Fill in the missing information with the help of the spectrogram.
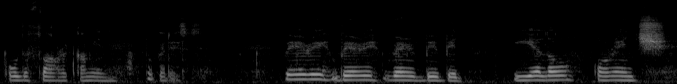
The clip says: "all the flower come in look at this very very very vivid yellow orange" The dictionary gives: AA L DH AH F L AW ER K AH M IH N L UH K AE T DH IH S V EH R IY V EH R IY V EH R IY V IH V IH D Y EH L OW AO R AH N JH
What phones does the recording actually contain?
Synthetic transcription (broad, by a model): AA L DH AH F L AW ER K AH M IH N L UH K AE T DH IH S V EH R IY V EH R IY V EH R IY B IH B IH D Y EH L OW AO R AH N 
